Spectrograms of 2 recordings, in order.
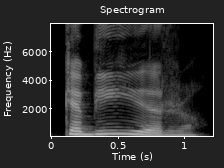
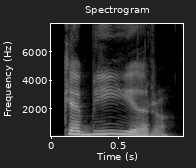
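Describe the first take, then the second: No difference in how they are said.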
